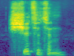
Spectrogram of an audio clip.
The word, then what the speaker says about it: Shitterton: I mean, I will say it's not in London, so you need to pronounce the T's. Shitterton.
